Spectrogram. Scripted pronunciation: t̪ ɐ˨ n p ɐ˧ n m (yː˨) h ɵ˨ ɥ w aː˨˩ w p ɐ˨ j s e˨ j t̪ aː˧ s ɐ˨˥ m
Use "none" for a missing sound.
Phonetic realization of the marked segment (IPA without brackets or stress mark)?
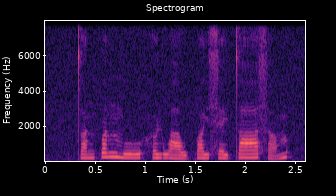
uː˨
